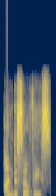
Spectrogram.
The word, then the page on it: undersurface: Indian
